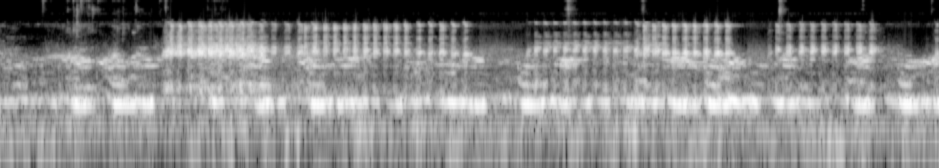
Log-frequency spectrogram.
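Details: Frogs on a rainy night in darkness, long trains of rapid grating pulses, a bright louder note at the start, alternating with pauses, over a steady low croaking chorus.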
